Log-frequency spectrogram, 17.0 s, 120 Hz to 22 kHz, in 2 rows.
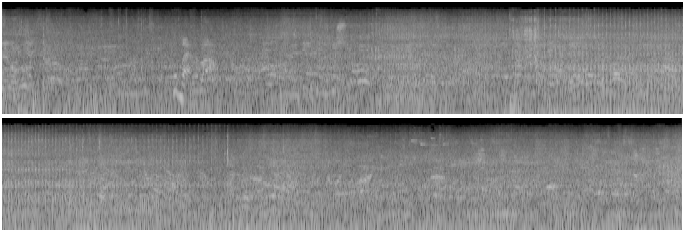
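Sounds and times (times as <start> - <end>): chatter of passers-by: 0.0 - 17.0
low rumble of traffic: 0.0 - 17.0.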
